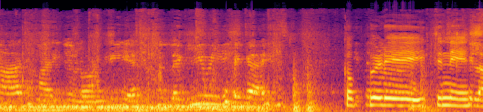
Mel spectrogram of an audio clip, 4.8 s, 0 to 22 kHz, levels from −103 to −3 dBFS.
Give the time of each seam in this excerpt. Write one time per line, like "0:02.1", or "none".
none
